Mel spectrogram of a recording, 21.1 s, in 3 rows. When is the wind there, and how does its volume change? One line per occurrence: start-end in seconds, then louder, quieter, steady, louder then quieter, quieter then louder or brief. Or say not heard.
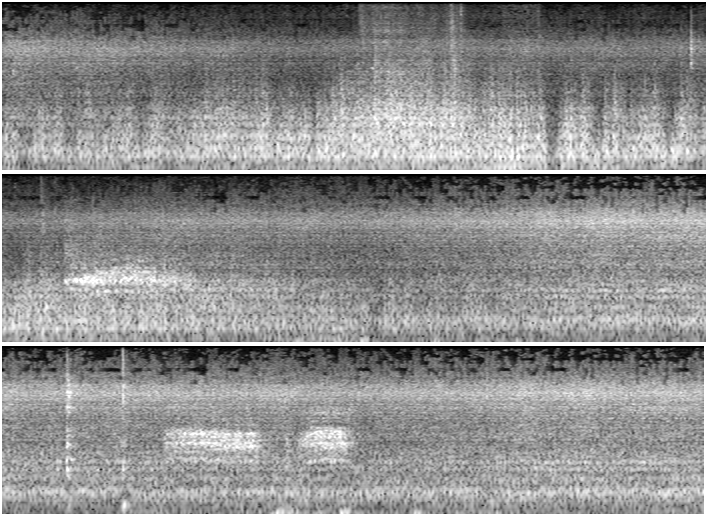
0.0-21.0 quieter.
